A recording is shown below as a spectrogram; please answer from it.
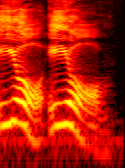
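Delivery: put-on Southern accent. Retelling what a lady said during a group discussion, in a thick accent. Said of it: "their accents are so thick".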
